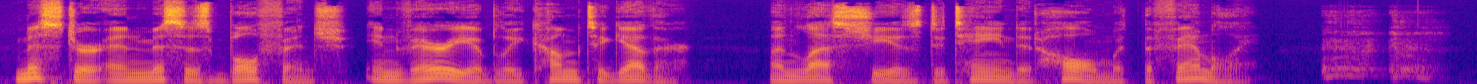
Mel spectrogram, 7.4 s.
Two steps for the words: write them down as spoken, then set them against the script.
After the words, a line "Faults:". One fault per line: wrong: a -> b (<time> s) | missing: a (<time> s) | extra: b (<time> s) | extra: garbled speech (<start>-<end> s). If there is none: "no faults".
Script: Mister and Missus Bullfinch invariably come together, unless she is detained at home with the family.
Mister and Missus Bullfinch invariably come together, unless she is detained at home with the family.
Faults:
no faults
